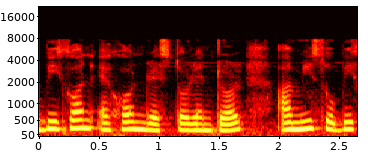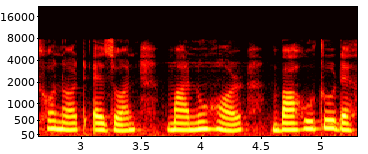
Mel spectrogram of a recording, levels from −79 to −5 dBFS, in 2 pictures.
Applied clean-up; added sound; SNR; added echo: none; none; none; none.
